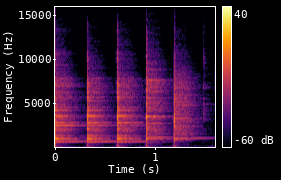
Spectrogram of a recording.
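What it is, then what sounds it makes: Ceramic kiln cookie coming loose, tone changed. A hammer taps four times on a ceramic kiln cookie stuck to a pottery piece, each tap a sharp, bright click with a high ringing tone that fades between strikes. The tone changes after several taps because the kiln cookie has loosened and is coming away from the piece.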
